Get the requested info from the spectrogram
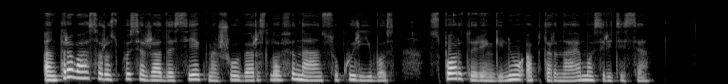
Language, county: Lithuanian, Vilnius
